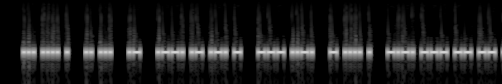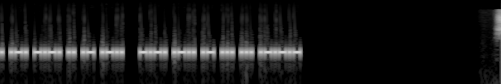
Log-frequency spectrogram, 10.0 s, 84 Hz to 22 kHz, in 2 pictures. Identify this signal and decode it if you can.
Morse code, heard as a keyed tone, about 52 wpm, 700 Hz. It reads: SHE IS A PART OF THE COMMERCIAL CLASS.
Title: Sentences from Top 1000 Words - Review Part 5 - 50wpm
